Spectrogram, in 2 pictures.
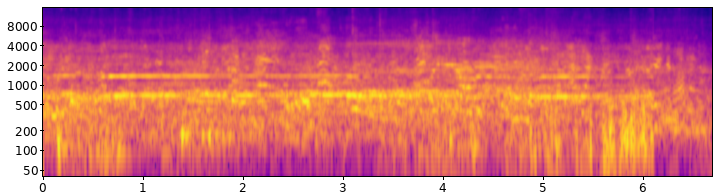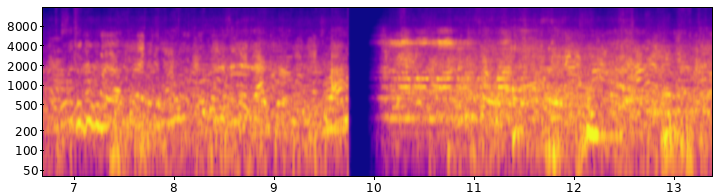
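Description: A large crowd of women chatters and calls out outdoors.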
